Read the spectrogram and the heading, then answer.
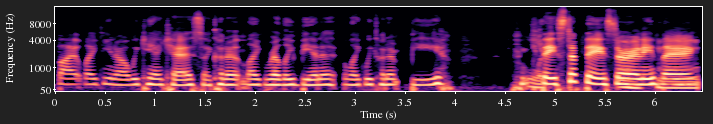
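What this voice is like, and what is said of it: Sick-sounding voice. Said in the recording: “I'm sick, if you can hear it in my voice.”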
